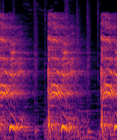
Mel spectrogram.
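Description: Sharp human coughs repeat roughly once a second as a rhythmic beat, loud and close, layered over a dense, bright music track.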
